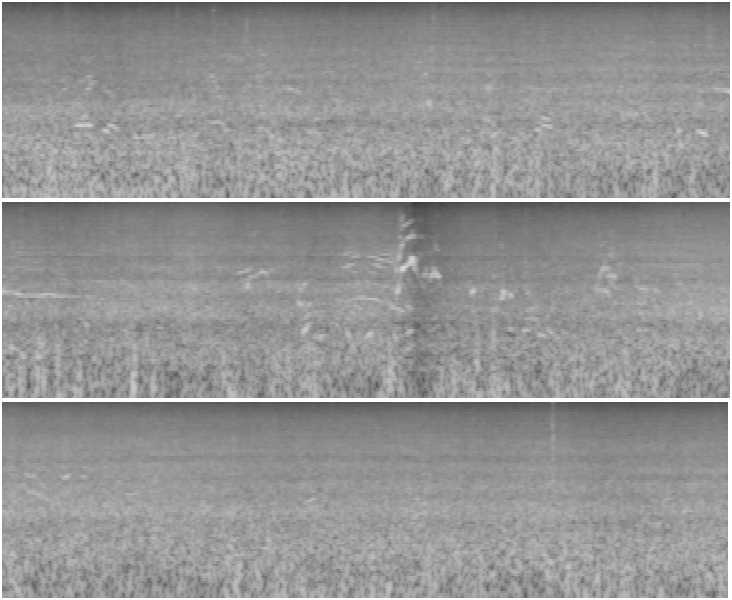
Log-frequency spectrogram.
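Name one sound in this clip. Children splash through shallow water.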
